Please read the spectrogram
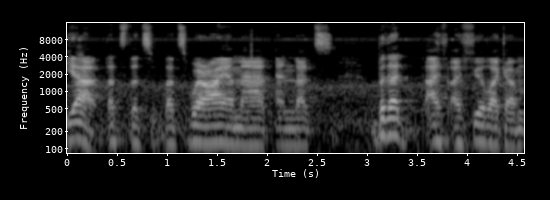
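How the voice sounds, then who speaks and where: A man talks at a fairly slow pace with fairly even intonation. Noticeable background noise runs behind him. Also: medium pitch for a man. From Australia. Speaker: podcast host, bartender. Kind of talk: casual chat. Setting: video podcast interview.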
